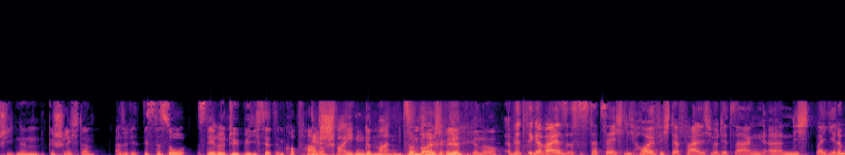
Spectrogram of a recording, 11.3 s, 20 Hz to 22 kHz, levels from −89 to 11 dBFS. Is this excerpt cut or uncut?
uncut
